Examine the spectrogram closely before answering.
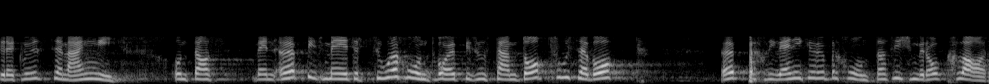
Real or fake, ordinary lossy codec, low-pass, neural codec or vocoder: fake; none; 3.6 kHz; vocoder, 22.05 kHz, 80 mel bands, HiFi-GAN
